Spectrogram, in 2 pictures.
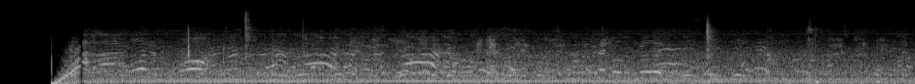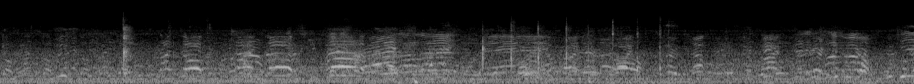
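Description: Players and spectators calling and shouting across an outdoor soccer field during play, indistinct and at a distance, over a steady low hum. The sound cuts in about half a second in.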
